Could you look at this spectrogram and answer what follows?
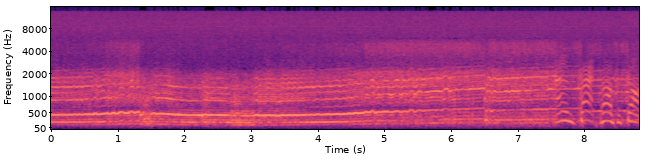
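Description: A 1990 Formula 1 car at the German Grand Prix screams at high revs with a loud, tonal engine wail that holds and drifts in pitch, then drops through sharp downshift blips near the end, loud and close, with no speech.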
